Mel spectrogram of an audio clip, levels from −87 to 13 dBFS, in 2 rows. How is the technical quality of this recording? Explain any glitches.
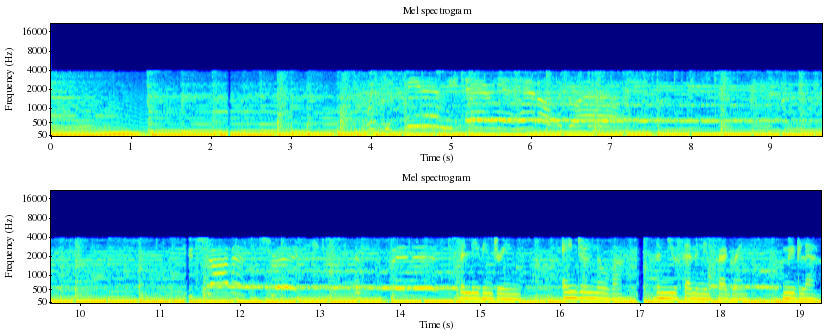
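It's a narrowband call recording with three dropouts. Nothing above 4 kHz comes through, which fits a G.711 mu-law call path at 64 kbps, so the top end sounds dull.

There are two spots of short concealed packet loss, at 2.20 to 2.26 s and 11.31 to 11.38 s. Each time about 40 ms of audio didn't arrive in time, and the receiver patched in 32 ms and 42 ms by extending the last sound. You hear a quick smear or wobble there.

The burst of packet loss at 16.95 to 17.06 s is bigger, with about 80 ms gone. The receiver stretched the previous sound for 78 ms and faded it out, so you get a held buzz or fading hiss, then the audio picks up further on with that chunk missing.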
